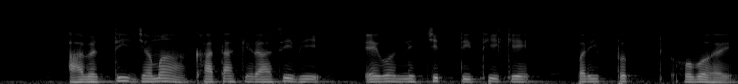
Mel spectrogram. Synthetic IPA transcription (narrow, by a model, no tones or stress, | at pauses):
aːbɾɪt̪ːid͡ʒəmakʰaːt̪akeɾaːsibʱi | eːɡonɪt͡ʃɪt̪ːiːt̪ʰike | pəɾɪpək̚t̪hoːboɦɛː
